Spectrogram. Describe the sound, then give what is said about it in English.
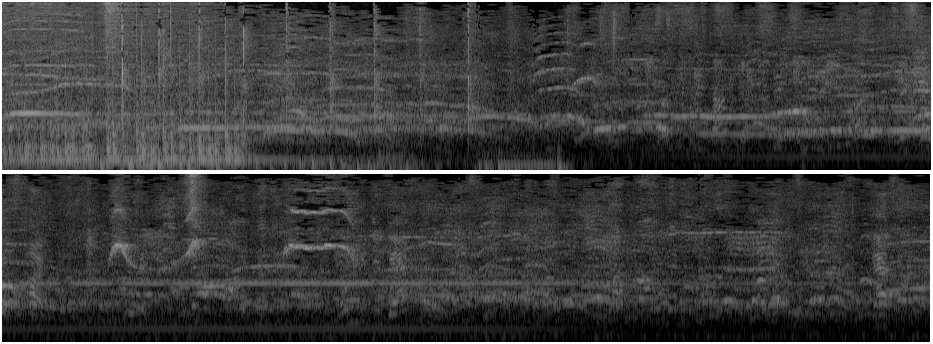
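A live concert crowd at Bear Creek cheers and whoops without a break for the band. It is loudest in the first couple of seconds, then settles into a steady roar with scattered high shouts and whistles over a low sustained hum. “Hey, thank you so much for this support. Look at this. You all know how to make a band feel good right here.”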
